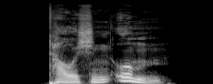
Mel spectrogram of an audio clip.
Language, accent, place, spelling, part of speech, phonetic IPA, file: German, Germany, Berlin, tauschen um, verb, [ˌtaʊ̯ʃn̩ ˈʊm], De-tauschen um.ogg
- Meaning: inflection of umtauschen: 1. first/third-person plural present 2. first/third-person plural subjunctive I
